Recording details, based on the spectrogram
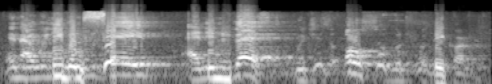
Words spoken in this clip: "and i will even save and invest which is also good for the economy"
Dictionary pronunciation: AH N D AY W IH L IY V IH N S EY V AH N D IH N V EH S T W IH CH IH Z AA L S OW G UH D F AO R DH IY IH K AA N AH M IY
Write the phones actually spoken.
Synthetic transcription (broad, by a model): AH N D AY W IH L IY V IH N S EY V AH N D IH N V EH S T W IH CH IH Z AA L S OW G UH D F AO R DH IY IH K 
